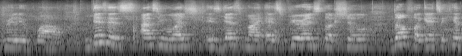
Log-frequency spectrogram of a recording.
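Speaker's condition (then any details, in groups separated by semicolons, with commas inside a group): No condition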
